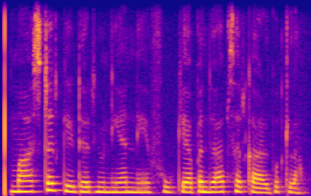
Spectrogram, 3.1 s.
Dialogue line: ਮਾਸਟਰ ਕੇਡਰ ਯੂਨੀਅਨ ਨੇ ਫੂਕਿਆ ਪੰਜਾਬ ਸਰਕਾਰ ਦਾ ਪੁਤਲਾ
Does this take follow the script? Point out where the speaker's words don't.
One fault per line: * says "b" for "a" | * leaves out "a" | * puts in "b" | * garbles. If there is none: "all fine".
* leaves out "ਦਾ"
